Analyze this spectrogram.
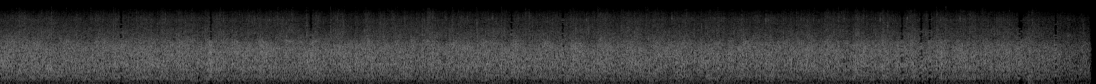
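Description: An audience applauds loudly and steadily in a large hall.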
